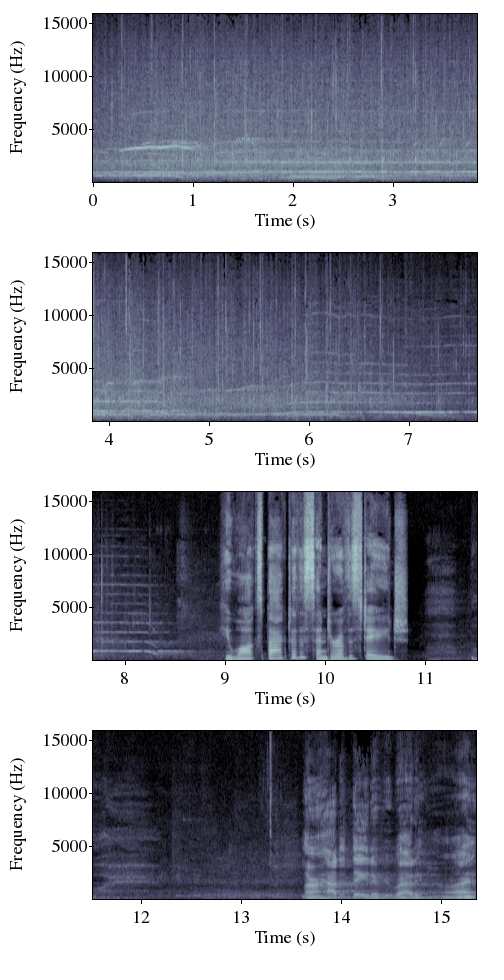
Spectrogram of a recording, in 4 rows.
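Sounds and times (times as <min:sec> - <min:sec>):
audience applause: 0:00.0 - 0:08.5
speech: 0:09.0 - 0:10.9, 0:13.6 - 0:15.3.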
